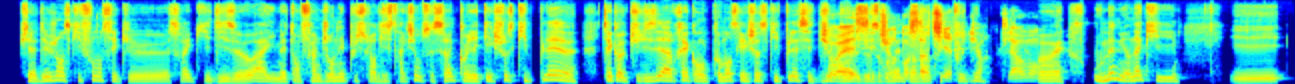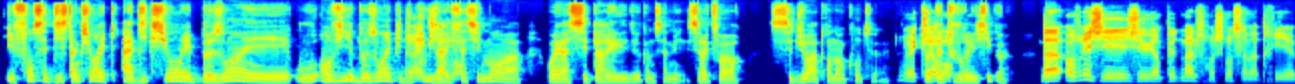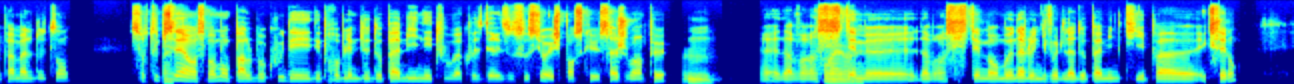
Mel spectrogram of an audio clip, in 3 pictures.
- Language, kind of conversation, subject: French, podcast, Que fais-tu quand la procrastination prend le dessus ?
- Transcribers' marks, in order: stressed: "addiction"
